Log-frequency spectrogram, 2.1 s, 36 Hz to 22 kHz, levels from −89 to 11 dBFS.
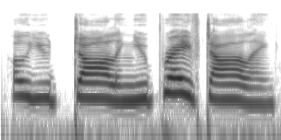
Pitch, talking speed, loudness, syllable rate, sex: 240 Hz, 170 wpm, -16 LUFS, 4.9 syllables/s, female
